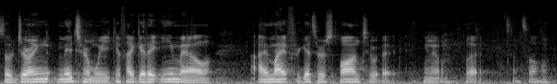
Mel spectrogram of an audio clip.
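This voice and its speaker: This man speaks at a fairly quick pace with a Spanish accent, at medium pitch and in a dark, mellow tone. His intonation is monotone and flat. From Arizona, US. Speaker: student government candidate. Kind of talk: debate.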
